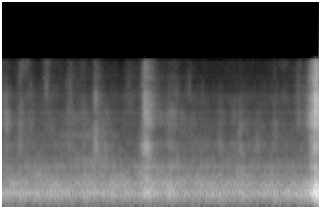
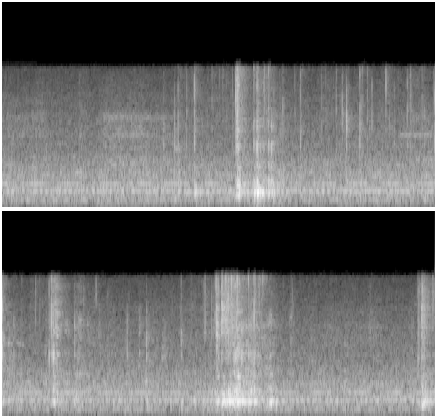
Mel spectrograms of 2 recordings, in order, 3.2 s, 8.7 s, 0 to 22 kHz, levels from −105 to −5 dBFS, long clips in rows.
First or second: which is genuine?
second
